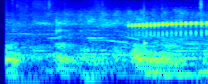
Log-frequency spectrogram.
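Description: Playful opening sound effects: a low, rapidly pulsing rattle, then, about two-thirds of the way in, a high warbling whistle that rises slowly.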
